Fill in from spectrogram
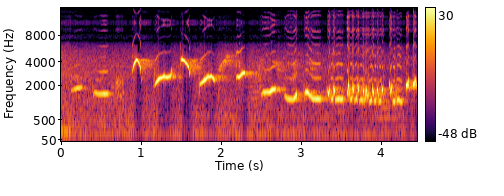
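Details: A lure recording for captive white-rumped shama: a series of rising and falling clear whistles that slide lower, ending in a burst of fast, chattering notes.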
